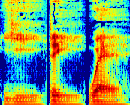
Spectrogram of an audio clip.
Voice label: "yiriwe", concat syllables; Affixing experiment

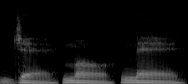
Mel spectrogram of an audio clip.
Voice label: "jemone", concat syllables; Affixing experiment

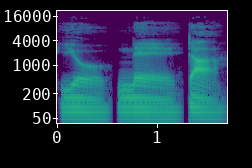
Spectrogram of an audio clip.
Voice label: "yoneta", concat syllables; Affixing experiment

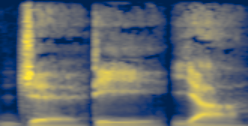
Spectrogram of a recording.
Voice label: "jetiya", concat syllables; Affixing experiment

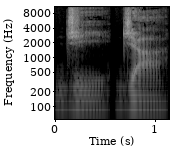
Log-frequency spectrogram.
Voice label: "jija", concat syllables; Affixing experiment

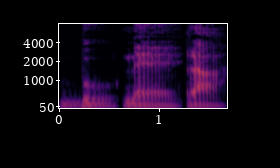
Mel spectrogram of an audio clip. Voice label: "bumera", concat syllables; Affixing experiment

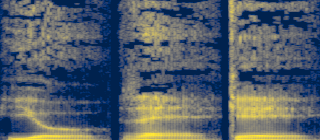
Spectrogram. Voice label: "yoreke", concat syllables; Affixing experiment

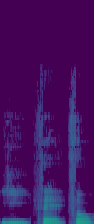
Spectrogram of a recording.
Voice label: "yithetho", concat syllables; Affixing experiment

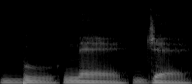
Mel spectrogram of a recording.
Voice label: "buneje", concat syllables; Affixing experiment

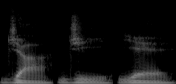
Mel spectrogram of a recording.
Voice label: "jajiye", concat syllables; Affixing experiment

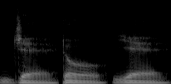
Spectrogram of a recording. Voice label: "jetoye", concat syllables; Affixing experiment

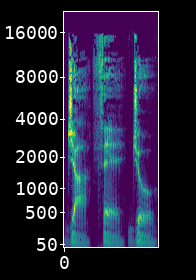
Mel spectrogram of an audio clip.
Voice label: "jathejo", concat syllables; Affixing experiment

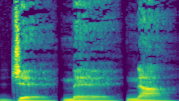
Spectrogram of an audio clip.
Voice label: "jemena", concat syllables; Affixing experiment

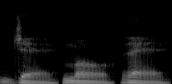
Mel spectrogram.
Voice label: "jemore", concat syllables; Affixing experiment

